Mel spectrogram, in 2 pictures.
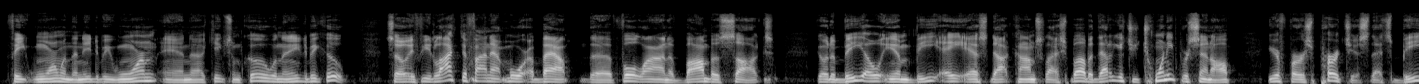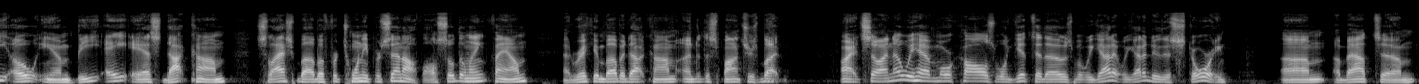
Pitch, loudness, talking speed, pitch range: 125 Hz, -19 LUFS, 230 wpm, 115-145 Hz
